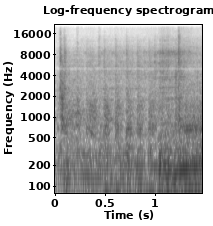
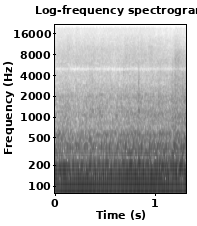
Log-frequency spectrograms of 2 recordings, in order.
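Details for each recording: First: Definitely started up a lot better cuz the tender was on it, not the charger and the maintainer. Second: Older truck that sat a long time, one exhaust manifold replaced and the other still needing replacement: steady low idle with faint quick ticking on each firing pulse; exhaust manifold leak.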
